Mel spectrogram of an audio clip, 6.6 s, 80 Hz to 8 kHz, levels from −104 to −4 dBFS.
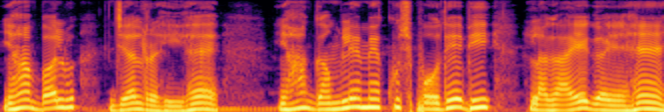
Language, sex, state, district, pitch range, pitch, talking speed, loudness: Hindi, male, Jharkhand, Ranchi, 150-200 Hz, 165 Hz, 125 wpm, -11 LUFS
